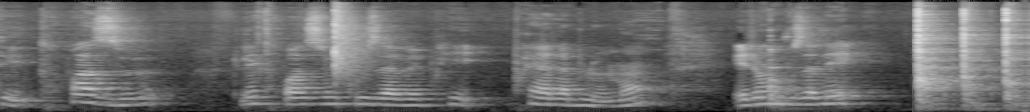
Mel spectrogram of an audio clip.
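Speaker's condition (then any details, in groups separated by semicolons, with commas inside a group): No condition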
